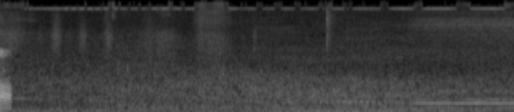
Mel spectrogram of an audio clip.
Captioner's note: vehicle engines revving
